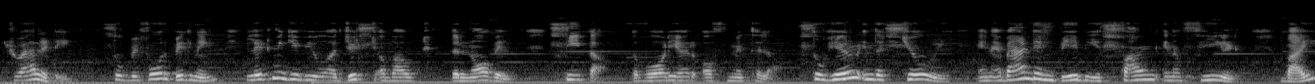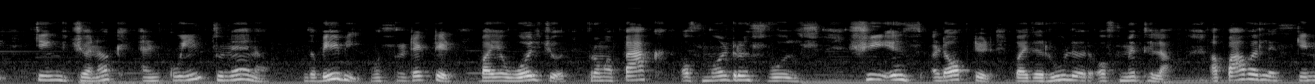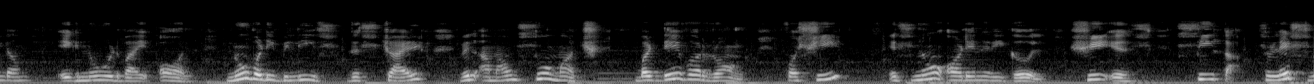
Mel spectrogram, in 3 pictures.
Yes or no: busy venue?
no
